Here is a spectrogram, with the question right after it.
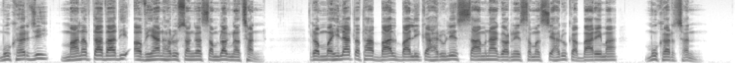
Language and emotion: Nepali, neutral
